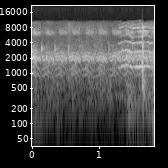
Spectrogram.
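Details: A group of Arrow-marked Babblers babbles in a fallen tree in the South African bush at dawn (about 6 AM, Aug 18, 2016), keeping up a harsh, nasal, overlapping chatter without pause over a faint low vehicle rumble.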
